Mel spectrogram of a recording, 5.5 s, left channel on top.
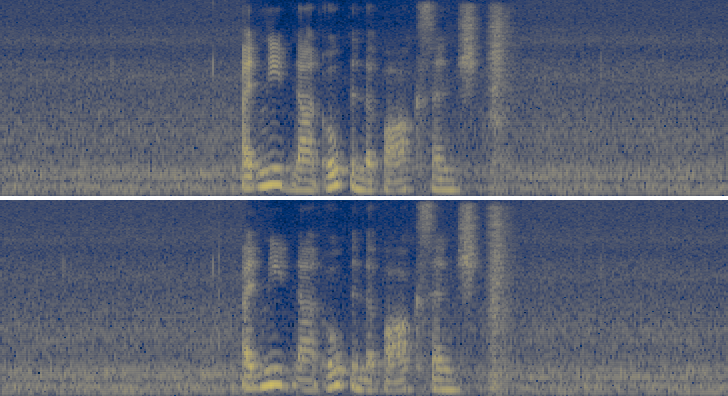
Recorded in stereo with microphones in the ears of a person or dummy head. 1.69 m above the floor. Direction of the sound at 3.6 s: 20° right (ahead or behind).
